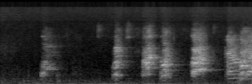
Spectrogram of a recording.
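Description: Dogs bark in a quick cluster of sharp, close woofs, four or five loud barks bunched near the end after a softer first yelp, over faint background hum.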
